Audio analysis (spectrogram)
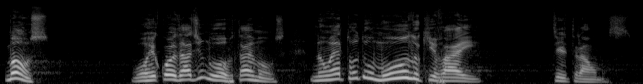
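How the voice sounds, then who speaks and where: A middle-aged man delivers a sermon in a high, light voice. His tone is conversational, often turning to the congregation with short questions. The sound is dry and close, with no room echo. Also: big pitch swings, a little slow. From Brazil. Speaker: pastor.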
